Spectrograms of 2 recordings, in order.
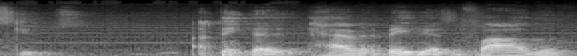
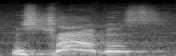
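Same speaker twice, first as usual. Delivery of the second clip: mock polite confrontation. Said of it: "I was like".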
